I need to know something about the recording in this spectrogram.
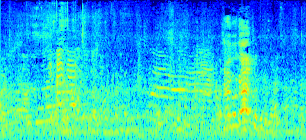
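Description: A man calls out in a high, chanting voice.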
